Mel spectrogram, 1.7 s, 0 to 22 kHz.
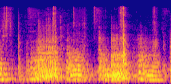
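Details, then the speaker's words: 1977 Pontiac Trans Am body rocked back and forth, giving repeated dry creaks and groans; rocker-to-floor seam left unattached by previous shop, flexing between rocker, floor and frame mounts. "creaking. That's what I heard just from standing up here and like moving the car back and forth. And I was standing inside it too, and I could hear it creaking, so I knew something was not right."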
